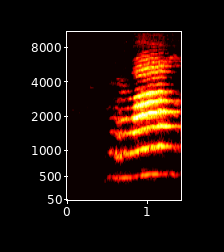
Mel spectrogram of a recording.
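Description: A single meow from the speaker's cat, Bruno, drawn out and rising in the middle before trailing off, clear with no talking around it.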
